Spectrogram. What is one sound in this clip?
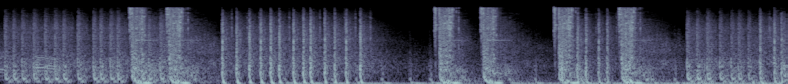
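Rifle shots crack loudly, several times.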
